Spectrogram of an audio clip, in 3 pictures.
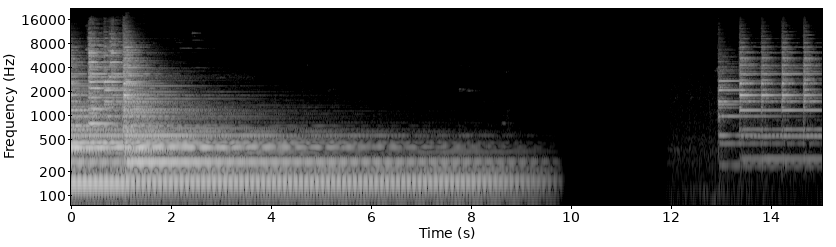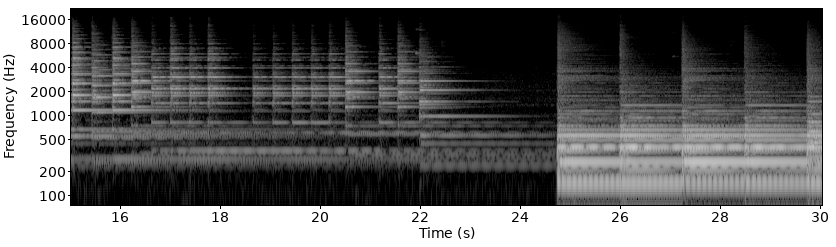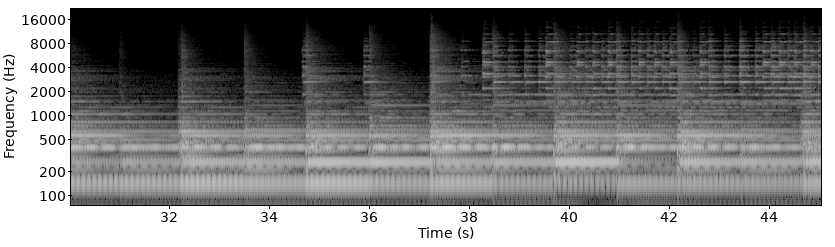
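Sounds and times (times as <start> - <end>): small high bells ringing: 0.0 - 2.8, 13.0 - 24.1, 37.4 - 45.0
big bells heavy strokes: 0.0 - 4.2, 13.0 - 23.7, 34.7 - 45.0.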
